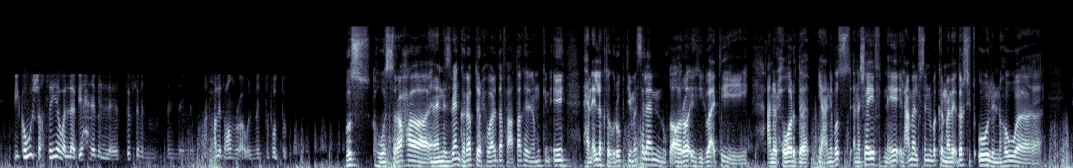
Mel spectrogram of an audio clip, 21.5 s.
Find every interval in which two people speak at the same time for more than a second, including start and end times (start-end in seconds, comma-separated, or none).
none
